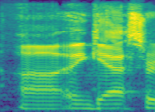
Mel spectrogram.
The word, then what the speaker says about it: Engasser: Engasser is how it's pronounced, and it's spelled Engasser.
